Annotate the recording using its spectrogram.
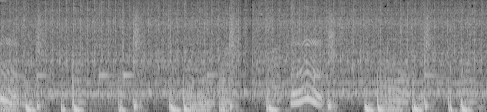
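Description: Cartoon sewing-machine sound effect, a rapid stitching with short repeated thumps about three a second, over background music. Two brief hummed voice sounds, one near the start and one about four seconds in.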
